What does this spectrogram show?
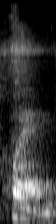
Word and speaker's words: Klee: His name is Paul Klee. The Klee is pronounced clay, just like modeling clay.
